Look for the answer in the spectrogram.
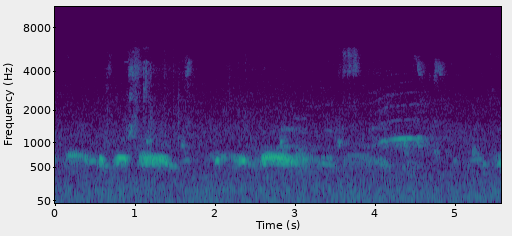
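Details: Spotted dove lure call used to draw wild doves in: low soft cooing phrases, several short notes and one longer rolled coo, quiet against a hissy background.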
